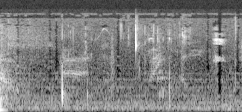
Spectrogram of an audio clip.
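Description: Near silence: a pause in speech, with a couple of faint brief clicks.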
